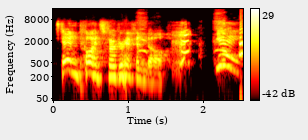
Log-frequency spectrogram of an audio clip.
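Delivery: mock Hogwarts teacher. Player jokingly awarding points to a friend, cheery and high.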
